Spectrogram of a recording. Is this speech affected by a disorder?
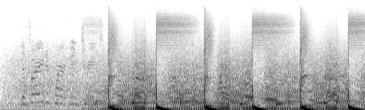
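No.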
